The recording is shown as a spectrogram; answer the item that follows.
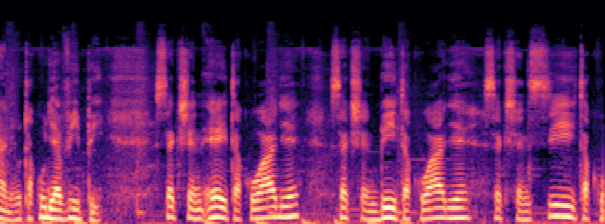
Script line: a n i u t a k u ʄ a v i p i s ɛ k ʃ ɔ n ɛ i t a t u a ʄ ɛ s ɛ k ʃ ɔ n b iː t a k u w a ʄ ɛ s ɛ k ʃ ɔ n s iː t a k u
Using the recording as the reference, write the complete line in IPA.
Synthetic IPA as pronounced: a n i u t a k u ʄ a v i p i s ɛ k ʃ ɔ n ɛ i t a k u a ʄ ɛ s ɛ k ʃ ɔ n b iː t a k u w a ʄ ɛ s ɛ k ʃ ɔ n s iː t a k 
